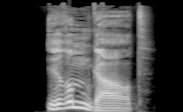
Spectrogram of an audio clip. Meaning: a female given name of formerly popular usage, equivalent to English Ermengarde
- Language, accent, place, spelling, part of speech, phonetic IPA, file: German, Germany, Berlin, Irmgard, proper noun, [ˈɪʁmɡaʁt], De-Irmgard.ogg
